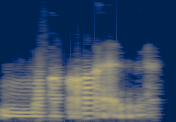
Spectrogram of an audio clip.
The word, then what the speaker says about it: man: have you noticed that people speaking with the British accent say the word man like mon not exactly but close the vowel is more open than Americans say it yeah so there's don't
